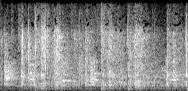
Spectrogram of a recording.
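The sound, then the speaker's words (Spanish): Firecrackers burst in a rapid, irregular string of sharp cracks and pops, loud and continuous, over a dense crackling background with a few heavier thumps mixed in. Some are falling onto houses in the commune of Pudahuel. “Algunos fulminantes caen sobre las casas.”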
